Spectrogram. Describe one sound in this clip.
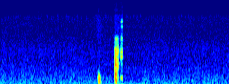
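A small jar clicks against a table.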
